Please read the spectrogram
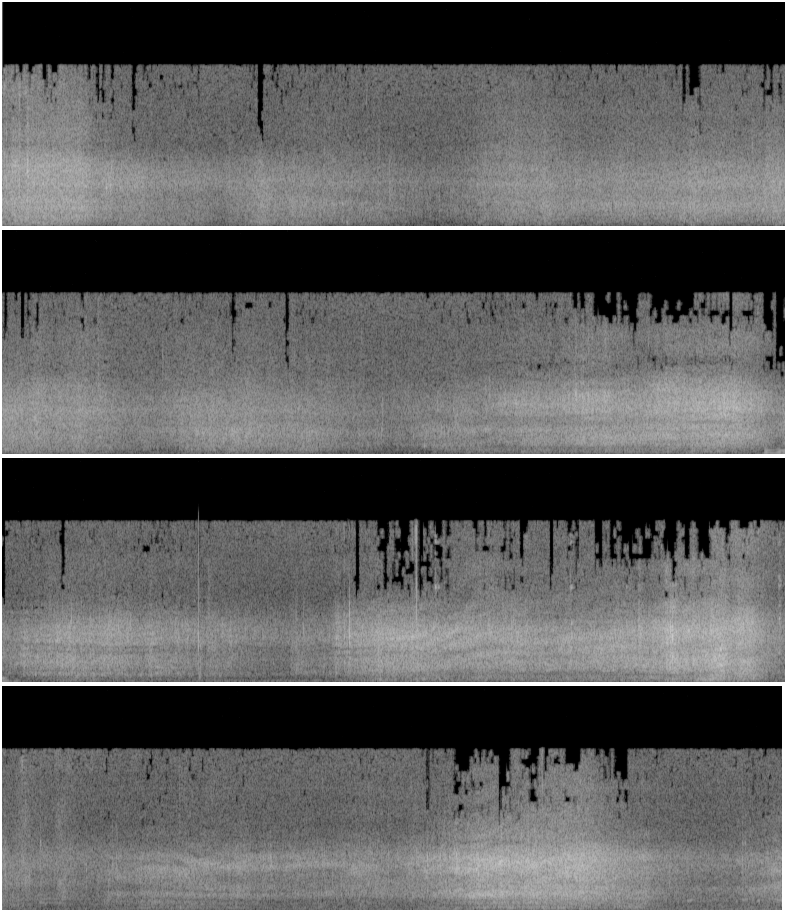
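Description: Waves washing onto a shore, the surf surging and ebbing every few seconds, loudest about two-thirds of the way through and again near the end.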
